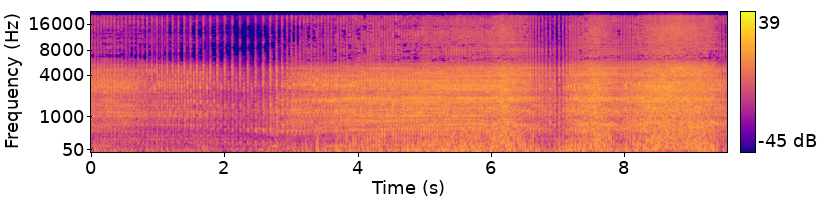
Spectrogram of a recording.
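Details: 2009 Nissan Maxima with a bad motor: loud, rhythmic knocking of about three or four raps a second over the engine noise; the bottom end is knocking, cause undetermined.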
